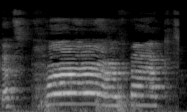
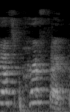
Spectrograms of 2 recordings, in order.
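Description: First: PERFECT stretched very long and louder; drawn-out PERFECT. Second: Said in the usual way. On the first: Real, not acted. Approving her shelf, PERFECT sung out long and slow. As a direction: sing out a long, held "perfect".

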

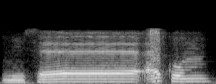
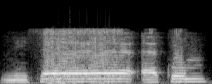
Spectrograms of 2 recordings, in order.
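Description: First: "نساءكم" slowish, the stress on سا; correct stress. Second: "نساءكم" slow, the stress pushed onto the end; wrong stress. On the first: Teacher shows her class the correct نساءكم. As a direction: say "نساءكم" with weight on سا. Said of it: "فالأداء المستقيم". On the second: Teacher shows the class the wrong نساءكم. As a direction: drag "نساءكم" stressing the last syllable. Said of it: "وليست". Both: Shown as a demonstration.

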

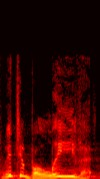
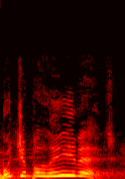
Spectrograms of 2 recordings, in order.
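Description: First: Lightly imitated Cleveland accent, a bit higher. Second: Hammed-up Cleveland accent, pitched way up; exaggerated Cleveland catchphrase, incredulous. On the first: Older friend's catchphrase, a light Cleveland accent. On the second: Older friend turning him upside down, a broad Cleveland accent. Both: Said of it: "in a very sort of Cleveland voice".

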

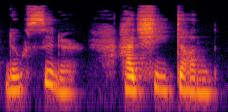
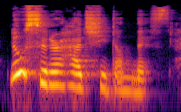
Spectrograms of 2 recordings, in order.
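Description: First: Soft, low storytelling hush; hushed suspense. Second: Said in the usual way. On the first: Acted. Reading the transformation to the child, softly hushed. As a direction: lower the voice before the reveal.

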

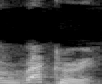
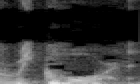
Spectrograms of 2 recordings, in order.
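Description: First: Record as the noun, RECK-ord; first-syllable stress. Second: Record as the verb, ree-CORD; second-syllable stress. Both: Shown as a demonstration. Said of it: "一个念record".

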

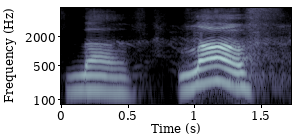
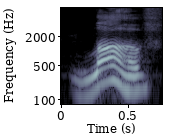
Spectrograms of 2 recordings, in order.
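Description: First: Put-on film wedding voice, swelling louder; Princess Bride voice. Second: Said in the usual way. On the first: Shown as a demonstration. Pastor imitating the film at a wedding, Princess Bride voice. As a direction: intone it, then boom the second one. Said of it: "say it in my Princess Bride voice". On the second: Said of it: "I try to say it in my Princess Bride voice".

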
